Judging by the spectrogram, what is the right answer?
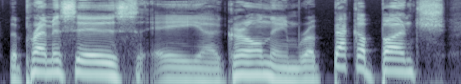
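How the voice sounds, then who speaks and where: A man's voice: on the high side, expressive, a little slow, clean tone, no echo. Man chatting on a dry-sounding podcast. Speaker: podcast panelist. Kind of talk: casual panel chat.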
